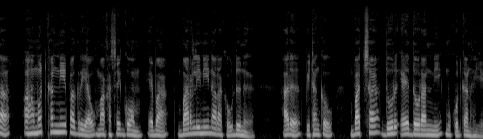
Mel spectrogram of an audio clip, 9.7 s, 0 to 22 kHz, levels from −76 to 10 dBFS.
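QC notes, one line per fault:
throughout, generation loss: speech sounds swirly, smeared and hollow, with blurred consonant attacks, far beyond a single MP3 pass near 128 kbit/s. Likely around seven decode-encode cycles, each requantising on a shifted frame grid so noise and spectral holes accumulate.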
